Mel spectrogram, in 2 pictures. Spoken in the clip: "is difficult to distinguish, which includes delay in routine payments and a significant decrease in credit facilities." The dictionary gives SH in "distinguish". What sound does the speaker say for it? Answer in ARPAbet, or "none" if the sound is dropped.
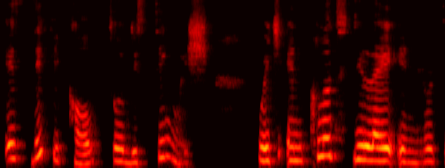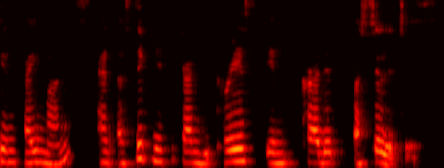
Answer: SH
